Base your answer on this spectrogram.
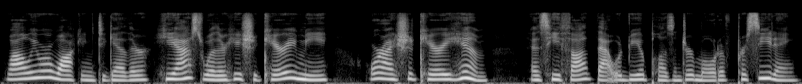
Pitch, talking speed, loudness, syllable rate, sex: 225 Hz, 210 wpm, -16 LUFS, 5.7 syllables/s, female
